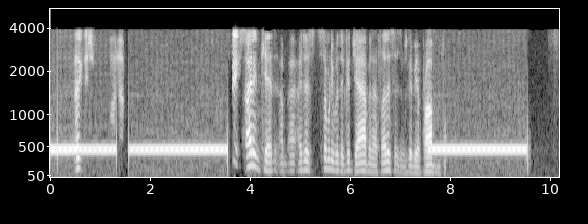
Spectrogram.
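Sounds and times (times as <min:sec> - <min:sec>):
telephone dial tone on an outgoing call: 0:00.0 - 0:03.6, 0:07.7 - 0:09.6
speech: 0:00.5 - 0:00.8, 0:03.9 - 0:08.0.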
